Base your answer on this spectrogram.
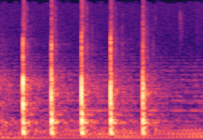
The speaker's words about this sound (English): And it's in that moment that he begins to think, who is knocking on my door, not knowing that downstairs is one of his neighbors who is in need of bread? And at midnight, he came to his house and banged on his door for bread.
